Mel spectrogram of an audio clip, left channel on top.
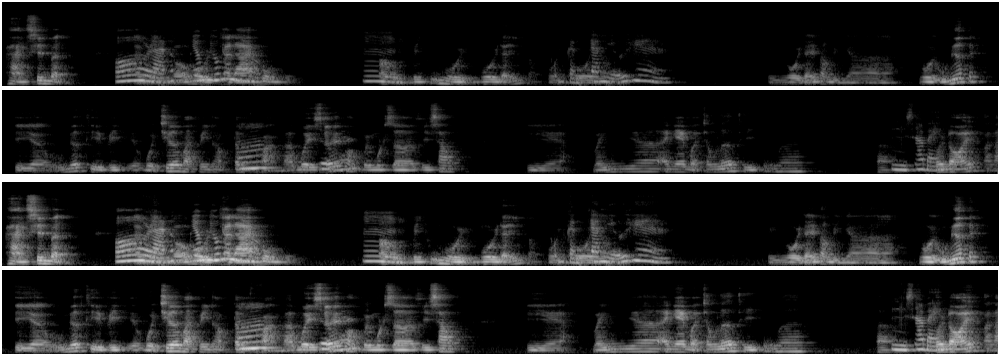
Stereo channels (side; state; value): left; quieter; 9.6 dB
